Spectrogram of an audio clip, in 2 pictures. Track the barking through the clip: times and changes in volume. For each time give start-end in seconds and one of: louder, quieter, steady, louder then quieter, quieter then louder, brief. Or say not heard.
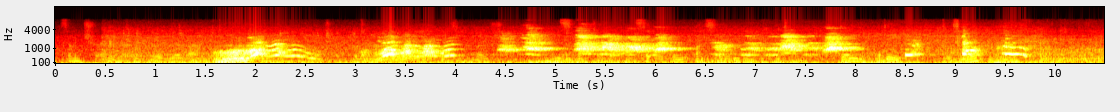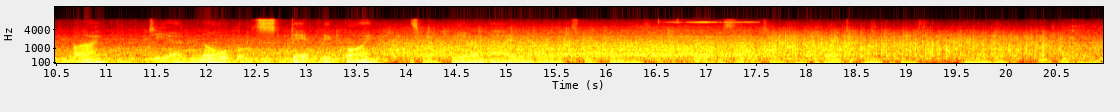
1.6-9.8 steady.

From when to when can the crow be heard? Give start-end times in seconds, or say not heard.
not heard.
